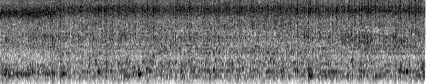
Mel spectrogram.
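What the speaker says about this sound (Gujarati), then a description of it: "હવે પહેલાં ડીશો ધોઈ નાખું" Dishes are washed under a running tap, a steady gushing stream of water splashing close by at a constant level for several seconds.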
